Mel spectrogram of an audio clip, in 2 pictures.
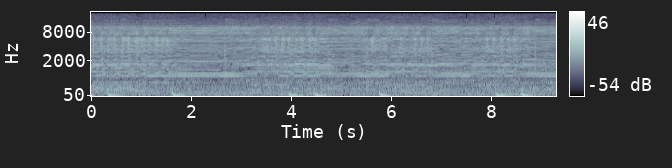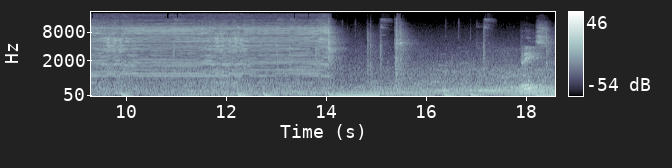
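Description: Electric hair clippers buzz steadily and close up while cutting a mid fade haircut, switching off near the end with a few clicks and handling noises, as someone speaks.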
